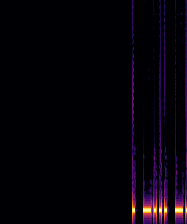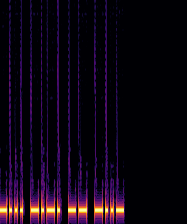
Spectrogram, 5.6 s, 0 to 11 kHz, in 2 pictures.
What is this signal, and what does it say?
Morse code, heard as a keyed tone, about 30 wpm, 700 Hz. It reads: EB7CMX
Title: DXCC-100 Call Signs - 6 Characters - 30wpm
